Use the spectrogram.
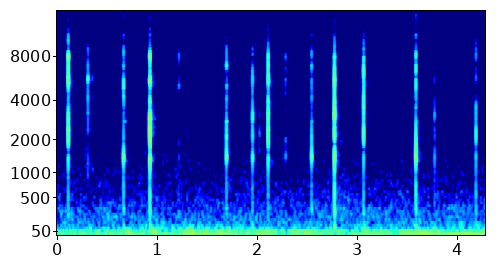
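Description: Long painted fingernails tap and scratch on the top jar and lid of a tower of stacked, small clear plastic bead containers, held upright, with purple glass beads inside. Sharp, bright plastic clicks and taps come at an uneven pace over a quiet low rumble, each dying away almost instantly.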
